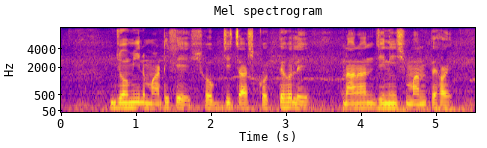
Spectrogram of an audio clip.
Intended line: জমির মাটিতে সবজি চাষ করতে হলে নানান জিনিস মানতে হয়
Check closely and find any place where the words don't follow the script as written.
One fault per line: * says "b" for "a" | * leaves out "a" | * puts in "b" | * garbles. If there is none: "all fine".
all fine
